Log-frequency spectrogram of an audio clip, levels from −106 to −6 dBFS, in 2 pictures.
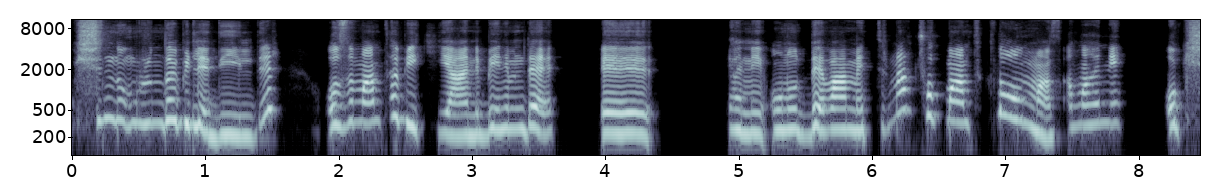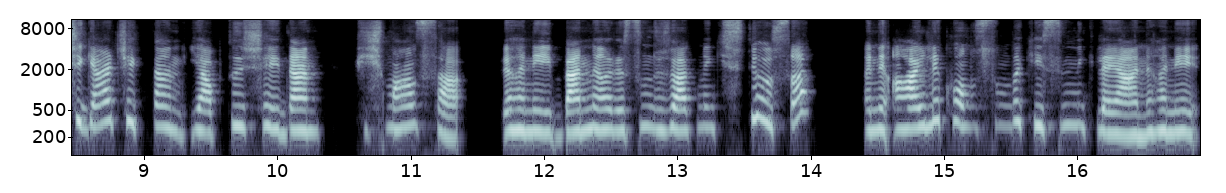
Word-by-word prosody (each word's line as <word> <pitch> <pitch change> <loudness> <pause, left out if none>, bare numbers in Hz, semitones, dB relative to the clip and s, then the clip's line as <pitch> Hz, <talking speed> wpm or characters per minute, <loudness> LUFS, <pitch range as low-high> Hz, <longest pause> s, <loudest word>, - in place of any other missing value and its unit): kişinin 350 +2 -1
umurunda 325 +1 -2
bile 280 -10 +2
değildir. 210 - -3 0.4
O 300 - 0
zaman 330 +1 +1
tabii 330 -8 0
ki 260 -5 -19
yani 215 0 +3
benim 265 0 -3
de, 240 -5 +3 0.3
eee, 230 -1 +2 0.6
hani, 230 -3 -3
onu 255 -2 -3
devam 265 -2 +5
ettirmem 270 - -1
çok 420 -3 -3
mantıklı 345 +6 +1
olmaz. 285 - 0
Ama, 300 +1 -3
hani, 315 +1 -3 0.3
o 290 0 -2
kişi 340 +2 -1
gerçekten 300 -5 -1
yaptığı 245 +4 -1
şeyden 255 -3 +3 0.3
pişmansa 265 -4 -1 0.3
ve, 245 - +2
hani, 245 -3 -1
benimle 250 +2 +8
arasını 255 +2 -3
düzeltmek 260 +1 0
istiyorsa, 370 -5 -2 0.5
hani, 250 0 -1
aile 270 +5 +5
konusunda 300 -1 -6
kesinlikle 295 -4 -4
yani, 220 0 +4
hani, 240 -1 -1
270 Hz, 140 wpm, -27 LUFS, 245-315 Hz, 0.6 s, benimle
